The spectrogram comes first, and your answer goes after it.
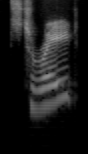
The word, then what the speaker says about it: straight: Okay, alright, now today's idiom is called straight A. Bacanya disambung straight A. Straight A. The GH is silent.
